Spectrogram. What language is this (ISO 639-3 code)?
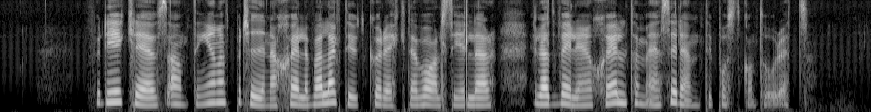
swe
